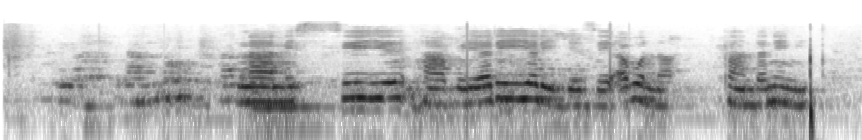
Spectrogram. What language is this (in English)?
Kinyarwanda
